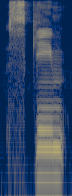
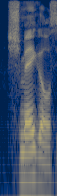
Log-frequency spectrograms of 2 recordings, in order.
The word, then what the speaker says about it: Schemengees: Also, the bar and grill where he shot people was called Schemengees. I think I called it Schmegels yesterday. It's spelled like scheme. Scheme and G's.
